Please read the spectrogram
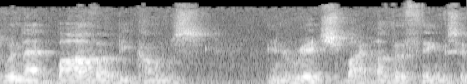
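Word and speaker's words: bhāva: The word bhava in Sanskrit with a short A just means existence, but with a long A, bhava is a state of being or a state of mind, a state of consciousness or an emotion.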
